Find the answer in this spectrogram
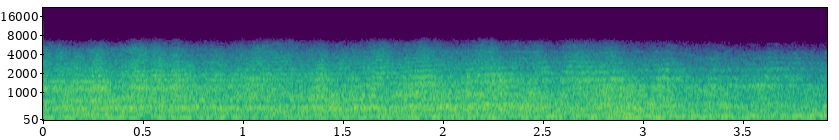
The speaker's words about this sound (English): Now, when the wind is coming from this direction, we get the planes because the airport is right over here, and they come right down low over the stadium. And it's marvelous sound effects for preaching.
